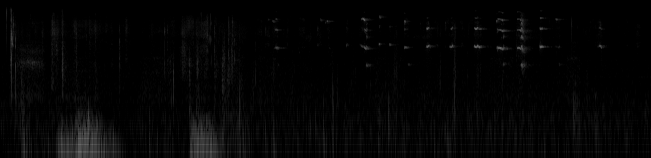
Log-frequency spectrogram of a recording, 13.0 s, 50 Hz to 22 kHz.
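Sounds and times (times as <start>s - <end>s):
marker squeaking on glass: 5.3s - 12.8s.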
